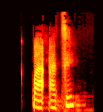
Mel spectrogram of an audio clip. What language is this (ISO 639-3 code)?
gej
